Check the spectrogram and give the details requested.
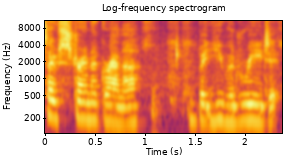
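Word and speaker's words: Søstrene: If you're interested, these are from a company called, it's pronounced Sostrena, but you would read it as So Stream Green.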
